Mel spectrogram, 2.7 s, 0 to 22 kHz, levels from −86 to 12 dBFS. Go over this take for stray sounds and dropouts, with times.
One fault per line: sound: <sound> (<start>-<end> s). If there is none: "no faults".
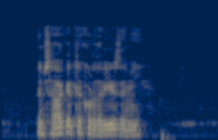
no faults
